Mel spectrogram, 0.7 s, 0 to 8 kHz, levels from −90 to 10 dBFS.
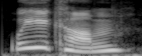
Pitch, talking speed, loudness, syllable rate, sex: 240 Hz, 255 wpm, -15 LUFS, 4.9 syllables/s, female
